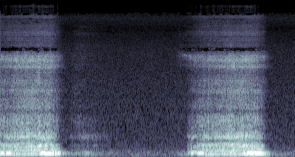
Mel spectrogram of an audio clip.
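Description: Two long, loud, rumbling snores on the in-breath, separated by quiet exhalation; snoring at about one breath every four seconds.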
